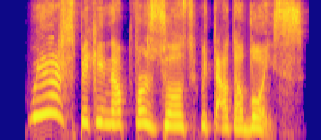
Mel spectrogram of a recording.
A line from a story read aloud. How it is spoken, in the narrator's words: he snaps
